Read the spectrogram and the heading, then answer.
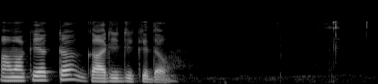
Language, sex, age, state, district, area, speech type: Bengali, female, 60+, West Bengal, South 24 Parganas, rural, read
